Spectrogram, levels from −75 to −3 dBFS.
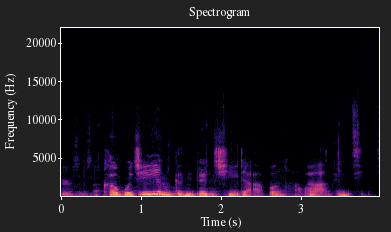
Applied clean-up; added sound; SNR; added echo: neural mask model RNNoise.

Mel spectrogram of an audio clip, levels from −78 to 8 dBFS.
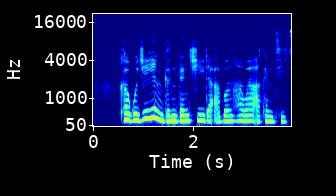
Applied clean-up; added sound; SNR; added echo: none; none; none; none.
